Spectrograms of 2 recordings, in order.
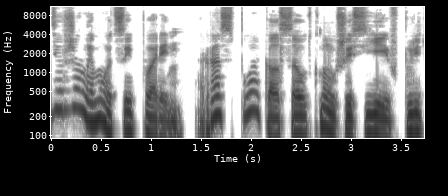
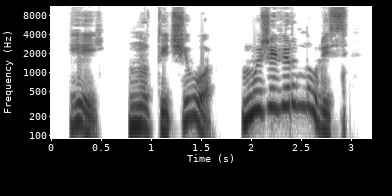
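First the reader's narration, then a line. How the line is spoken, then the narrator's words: Laughing fox. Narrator (Russian): Засмеялась лиса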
